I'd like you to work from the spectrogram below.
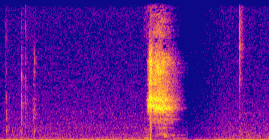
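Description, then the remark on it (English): A single brief, high-pitched cat meow cuts through a quiet, low background hum, lasting only a fraction of a second. No one speaks. “Sorry, I don't know if y'all heard the fucking cat meowing, but anyway.”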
